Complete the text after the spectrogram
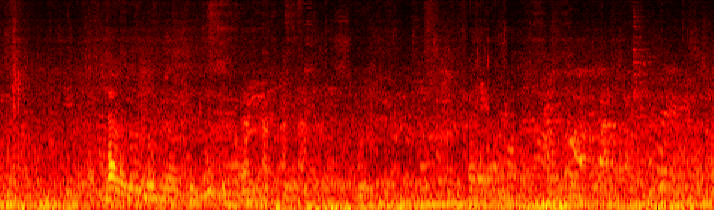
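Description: Young women chat in passing nearby.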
